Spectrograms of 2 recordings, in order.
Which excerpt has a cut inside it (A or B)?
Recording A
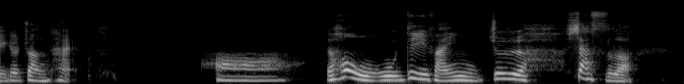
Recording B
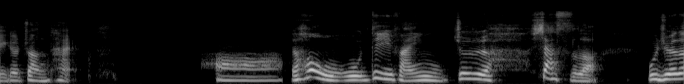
B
